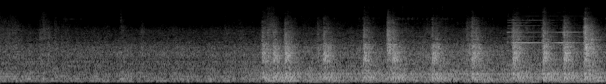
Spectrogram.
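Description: Montgomery Kone elevator car setting off downward: a steady low hum, then from about halfway an irregular run of rattling, clattering knocks as the car shakes in motion.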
